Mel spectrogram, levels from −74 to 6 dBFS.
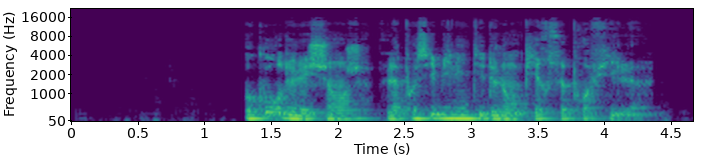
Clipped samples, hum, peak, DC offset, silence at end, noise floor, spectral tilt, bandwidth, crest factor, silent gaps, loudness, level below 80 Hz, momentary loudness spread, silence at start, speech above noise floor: under 0.1%; none; -2 dBFS; under 0.1%; 0.3 s; -60 dBFS; -5 dB/octave; 15 kHz; 16 dB; none; -16 LUFS; -44 dBFS; 10 LU; 1.3 s; 44 dB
